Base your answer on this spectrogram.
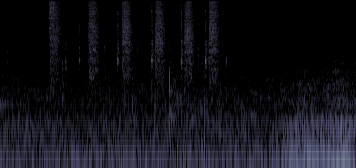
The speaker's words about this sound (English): So I take a brain enhancing spray, an energy boost, and these are just sprays that I literally go like this, shake it up.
